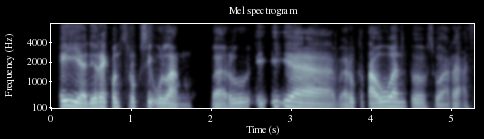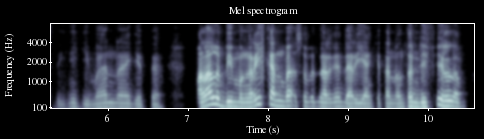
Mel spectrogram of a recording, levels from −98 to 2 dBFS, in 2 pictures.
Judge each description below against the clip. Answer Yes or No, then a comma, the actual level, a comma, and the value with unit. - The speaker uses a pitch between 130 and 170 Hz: Yes, medium, 140 Hz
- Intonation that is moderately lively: Yes, average, 3.4 semitones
